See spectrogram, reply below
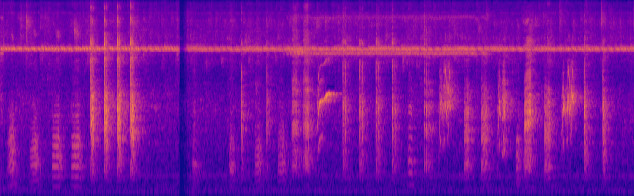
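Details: Song variations of a male white-eyed Javan myna, used to draw responses from other mynas: dense runs of rattling, clicking harsh notes, one brief upward whistle midway, a constant thin high tone behind.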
